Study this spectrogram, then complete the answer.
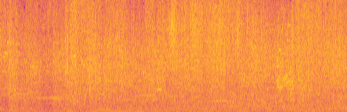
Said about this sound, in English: Watching them head towards the van, he steps towards the Undersecretary's black limousine. Without warning, the van is blown apart by an almighty explosion.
